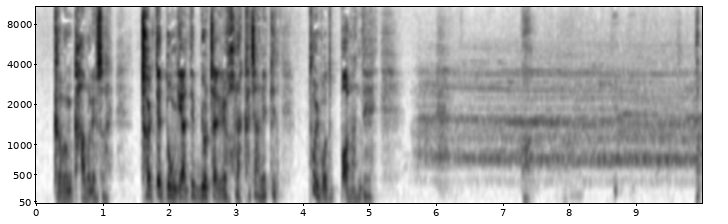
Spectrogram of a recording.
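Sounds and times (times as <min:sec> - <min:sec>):
speech: 0:00.3 - 0:05.4
crowd of militia shouting outside: 0:05.6 - 0:09.9.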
